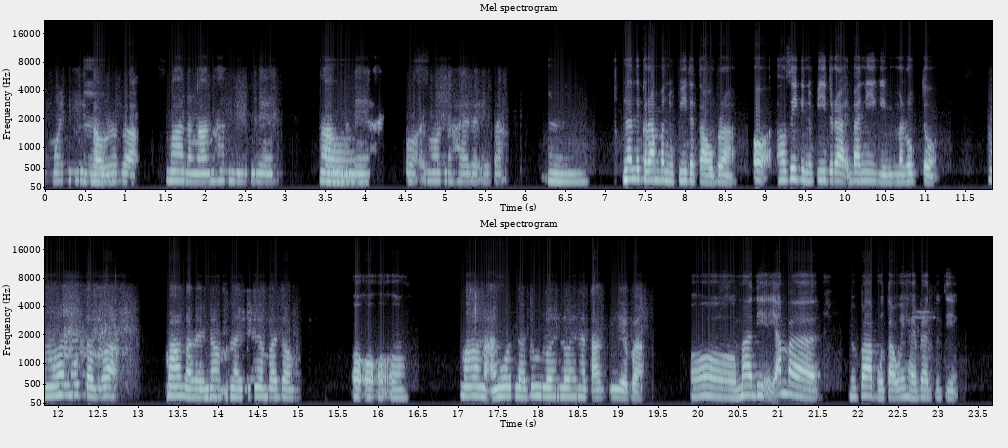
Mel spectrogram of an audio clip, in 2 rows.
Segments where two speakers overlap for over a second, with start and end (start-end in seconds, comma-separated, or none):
none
